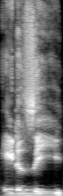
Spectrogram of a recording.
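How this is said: Z is said the American way, as zee.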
